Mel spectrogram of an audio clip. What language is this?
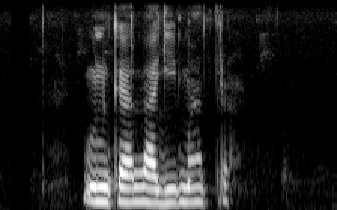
Nepali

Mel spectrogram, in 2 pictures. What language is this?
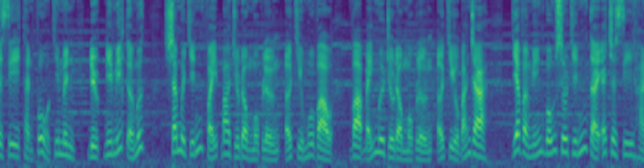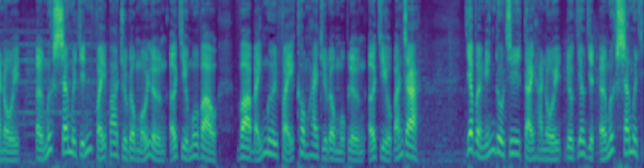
Vietnamese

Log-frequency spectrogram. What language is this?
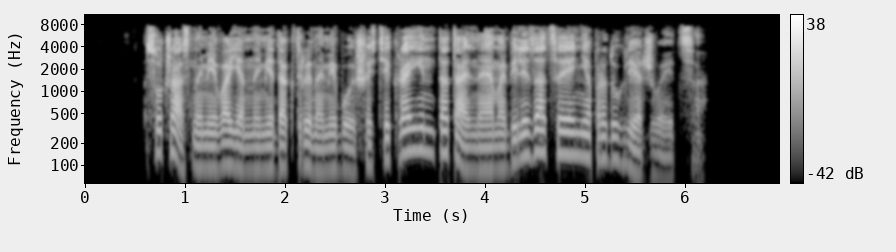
Belarusian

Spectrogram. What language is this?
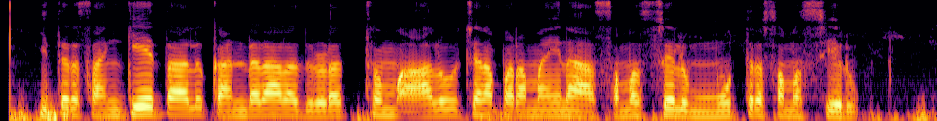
Telugu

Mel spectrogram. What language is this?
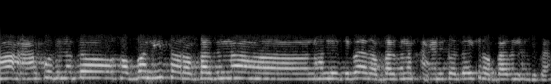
Odia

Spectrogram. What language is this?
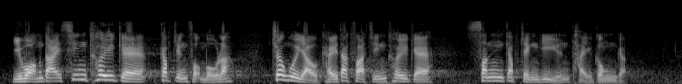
Cantonese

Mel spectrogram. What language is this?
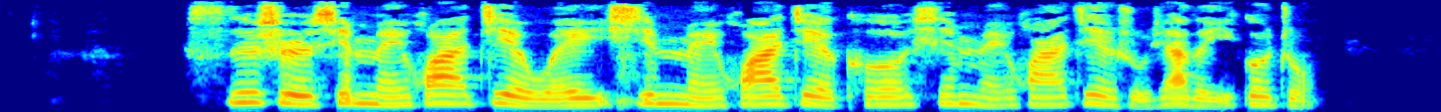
Chinese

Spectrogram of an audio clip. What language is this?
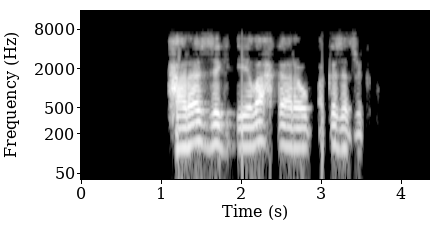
Abkhazian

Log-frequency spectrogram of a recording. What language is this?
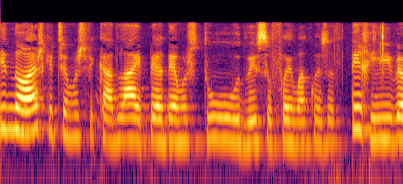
Portuguese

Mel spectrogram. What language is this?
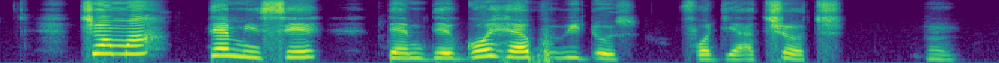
Nigerian Pidgin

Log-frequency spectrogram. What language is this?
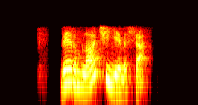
Western Frisian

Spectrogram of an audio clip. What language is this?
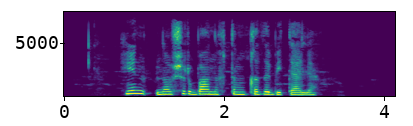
Bashkir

